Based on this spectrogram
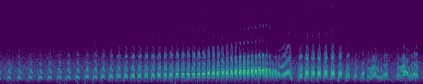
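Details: Himalayan snowcock singing, a bird of Himalayan alpine pastures and steep rocky cliffs: a clear, loud run of rapid clucking notes that speeds up and climbs in pitch, then a short break and a few more irregular notes.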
